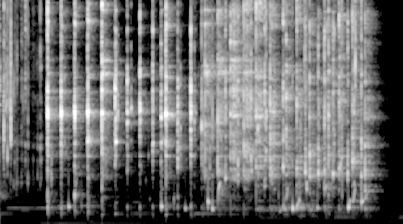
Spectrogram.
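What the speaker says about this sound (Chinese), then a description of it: "取出的鸡蛋擦干打散" Eggs being beaten in a bowl for chocolate muffins: a close, fast run of rhythmic clinks and taps of a utensil against the bowl that blurs into steady stirring, with no voices.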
